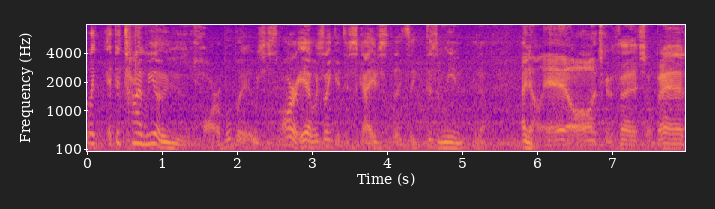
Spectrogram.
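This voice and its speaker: A middle-aged man with an American accent telling a casual, rambling story in loose, slangy, sweary talk. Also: mid-range voice. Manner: animated slang-heavy talk with frequent swearing. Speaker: storyteller, video host. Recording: clearly noisy background hum.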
